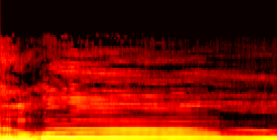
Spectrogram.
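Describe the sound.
A person imitates a wolf howl with one long, clear, steady tone held for over two seconds. It starts with a brief rougher onset and sags slightly in pitch at the end.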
